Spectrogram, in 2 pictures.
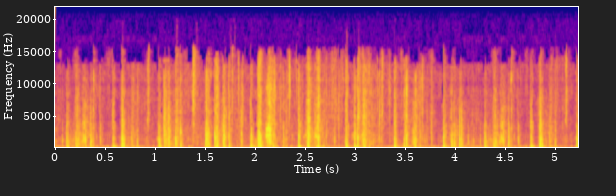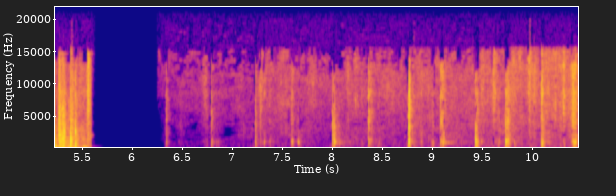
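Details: Galloping horse hooves drum thickly for about five seconds, then stop abruptly, leaving only faint, sparse taps that grow slightly louder toward the end.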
